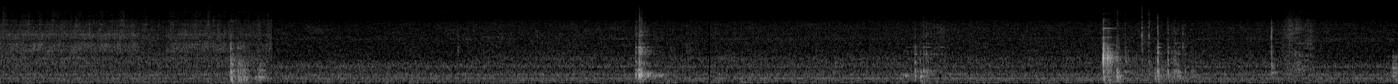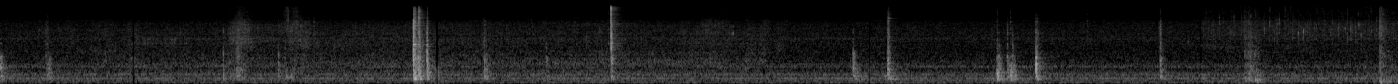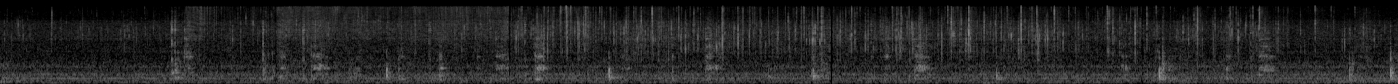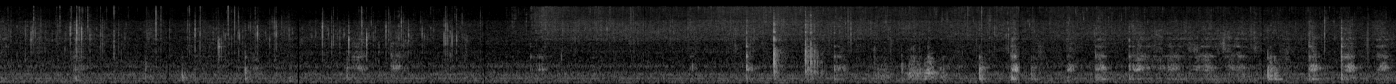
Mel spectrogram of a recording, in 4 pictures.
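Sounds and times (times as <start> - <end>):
hot oil sizzling and crackling: 0.0 - 2.8, 25.9 - 55.9
spatula scraping in a wok: 12.7 - 13.2, 16.2 - 17.2, 30.6 - 35.3, 48.8 - 55.9.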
